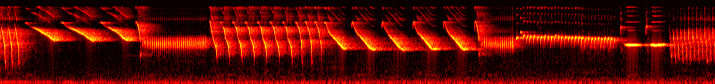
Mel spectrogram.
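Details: Canary singing indoors in the morning, a fast varied song of high descending sweeps repeated in quick series, rapid trills and buzzy rolls, ending in steady piping notes, with a low hum underneath.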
